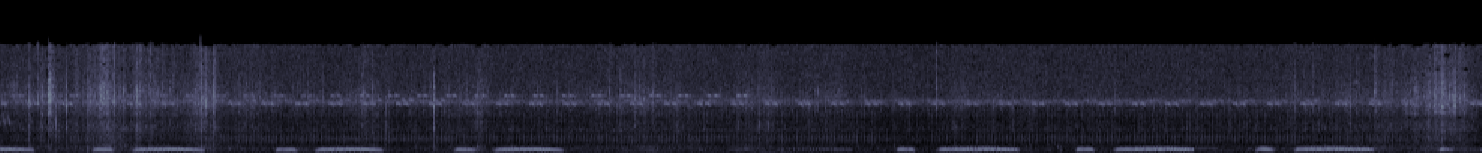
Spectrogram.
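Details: Two quick cooing bursts from a moulting spotted dove, each a chain of short and longer mellow notes, separated by a two-second quiet pause; scattered clicks and a soft high hum run through.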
